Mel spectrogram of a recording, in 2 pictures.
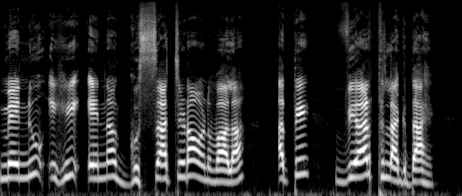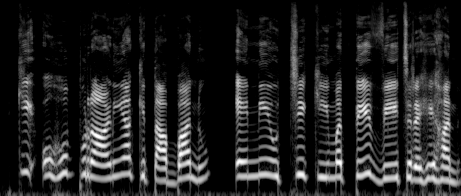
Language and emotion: Punjabi, disgusted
